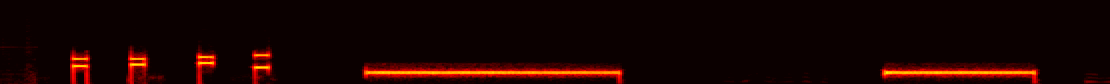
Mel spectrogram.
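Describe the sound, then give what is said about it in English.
Touch-tone dialing of a phone number: four short two-pitch beeps in quick succession, then two long steady ringing tones separated by a silent gap, with no talk. “Only way is to call her and ask, so let's just do this. Here we go. I'm going to dial her number right now.”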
